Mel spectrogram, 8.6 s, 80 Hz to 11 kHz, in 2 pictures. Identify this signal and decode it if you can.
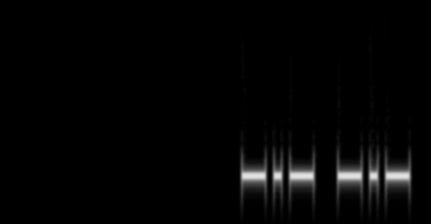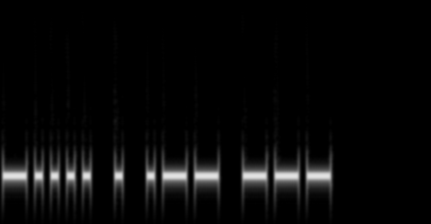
Morse code, heard as a keyed tone, about 15 wpm, 700 Hz. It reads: KK6EWO
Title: USA Call Signs - 6 Characters - Repeated 2x - 15wpm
